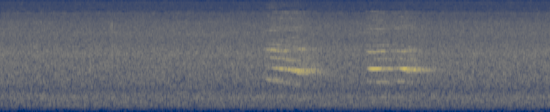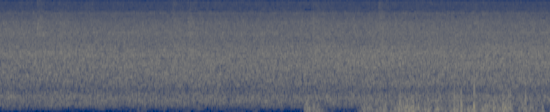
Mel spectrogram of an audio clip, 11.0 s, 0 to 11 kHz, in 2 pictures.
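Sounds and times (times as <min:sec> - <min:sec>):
steady low hiss: 0:00.0 - 0:11.0
low rumble of microphone handling: 0:08.5 - 0:11.0.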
